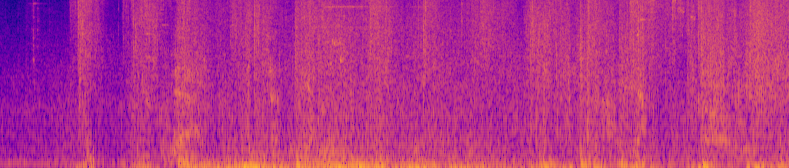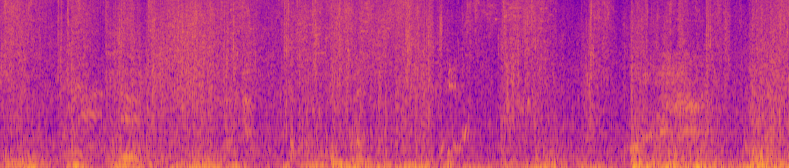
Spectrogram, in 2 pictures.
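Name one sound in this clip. Magic blasts crackle and boom in rapid bursts.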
